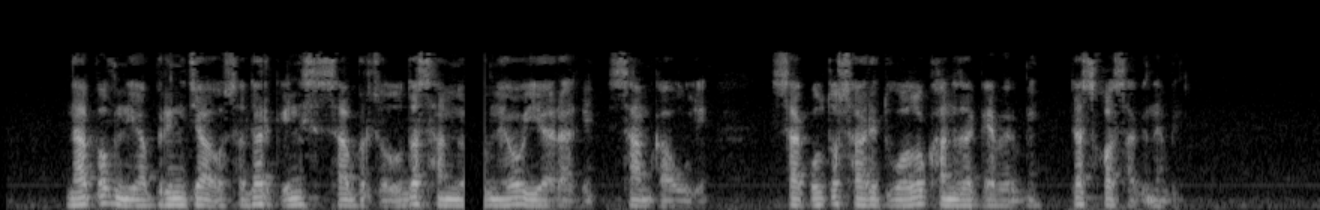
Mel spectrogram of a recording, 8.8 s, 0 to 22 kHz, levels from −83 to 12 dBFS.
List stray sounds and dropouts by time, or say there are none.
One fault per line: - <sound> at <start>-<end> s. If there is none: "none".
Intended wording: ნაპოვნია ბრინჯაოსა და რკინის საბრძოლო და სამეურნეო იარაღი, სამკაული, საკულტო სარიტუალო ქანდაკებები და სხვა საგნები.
- dropout at 3.1-3.2 s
